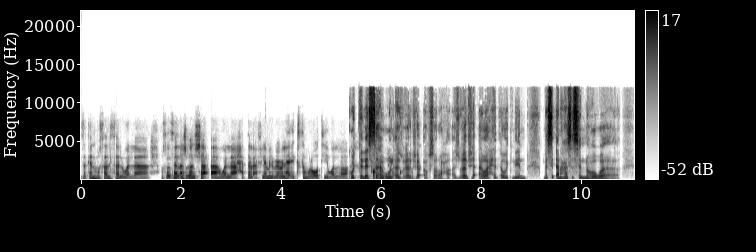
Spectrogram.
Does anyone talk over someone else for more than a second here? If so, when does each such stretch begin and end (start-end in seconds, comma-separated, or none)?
5.8-7.1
